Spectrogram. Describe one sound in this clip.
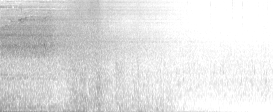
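A triumphant video game victory fanfare rings out and slowly fades away.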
